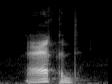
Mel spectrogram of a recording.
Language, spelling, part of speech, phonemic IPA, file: Arabic, عقد, verb, /ʕa.qa.da/, Ar-عقد.ogg
- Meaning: 1. to tie, knit, make a knot 2. to conclude a bargain or contract 3. to build access (to a bridge) 4. to place (the crown on one's head) 5. to make (لِ (li) someone) a leader 6. to warrant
